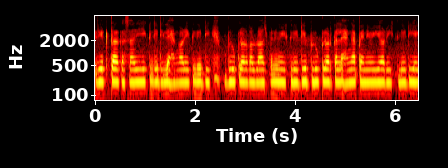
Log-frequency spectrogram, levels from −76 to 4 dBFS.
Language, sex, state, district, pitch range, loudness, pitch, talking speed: Hindi, female, Bihar, Vaishali, 205-210 Hz, -21 LUFS, 205 Hz, 250 wpm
